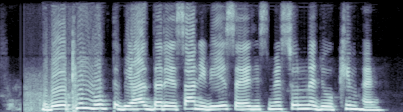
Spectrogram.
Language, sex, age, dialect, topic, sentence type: Hindi, female, 25-30, Marwari Dhudhari, banking, statement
